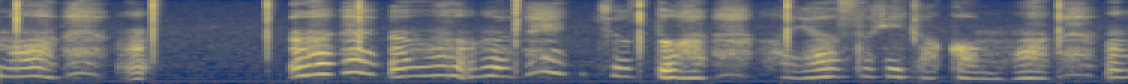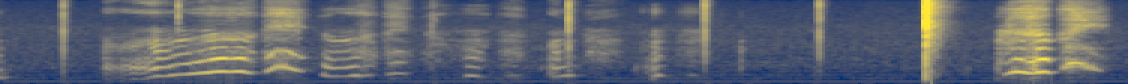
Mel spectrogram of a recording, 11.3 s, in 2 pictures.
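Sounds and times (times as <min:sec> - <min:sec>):
breathy wavering vocal sounds: 0:00.0 - 0:00.8, 0:01.4 - 0:09.3, 0:10.6 - 0:11.2
speech: 0:03.0 - 0:05.8
slap on the buttocks: 0:10.3 - 0:10.5.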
